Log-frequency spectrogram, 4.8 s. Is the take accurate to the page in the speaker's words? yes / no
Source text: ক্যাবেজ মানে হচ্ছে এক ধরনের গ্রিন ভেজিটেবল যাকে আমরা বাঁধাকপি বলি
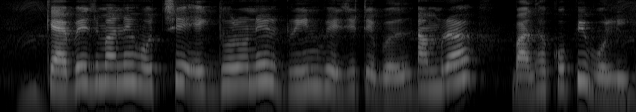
no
